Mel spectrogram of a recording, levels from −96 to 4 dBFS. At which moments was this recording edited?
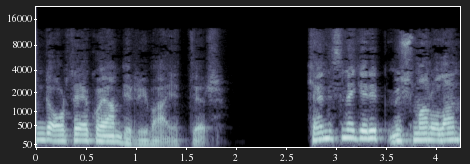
none

